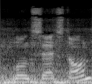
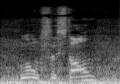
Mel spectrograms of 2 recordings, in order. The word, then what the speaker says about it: Launceston: We're going to Launceston, I believe it's pronounced. Launceston.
